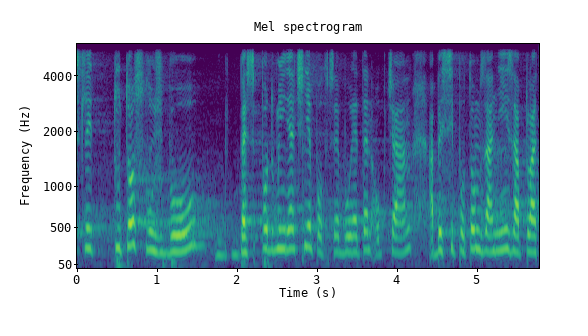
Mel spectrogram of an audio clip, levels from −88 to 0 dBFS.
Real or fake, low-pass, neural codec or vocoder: fake; 5.4 kHz; vocoder, 44.1 kHz, 128 mel bands every 256 samples, BigVGAN v2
